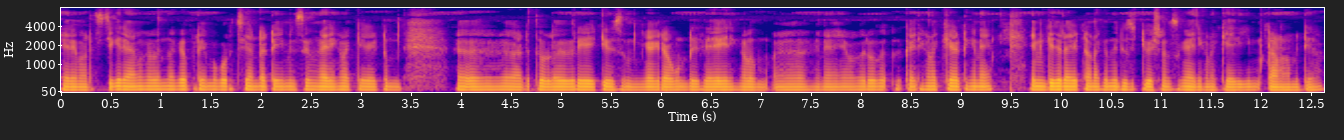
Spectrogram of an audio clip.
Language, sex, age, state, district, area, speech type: Malayalam, male, 18-30, Kerala, Kozhikode, rural, spontaneous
